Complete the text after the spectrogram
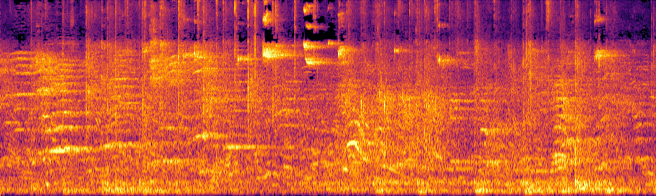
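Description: Spectators call out and cheer in an echoing gym.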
